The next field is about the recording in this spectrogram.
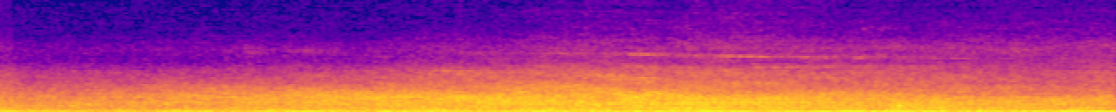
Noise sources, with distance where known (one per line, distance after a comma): engine of unclear size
